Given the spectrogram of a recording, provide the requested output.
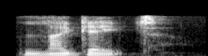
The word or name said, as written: ligate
